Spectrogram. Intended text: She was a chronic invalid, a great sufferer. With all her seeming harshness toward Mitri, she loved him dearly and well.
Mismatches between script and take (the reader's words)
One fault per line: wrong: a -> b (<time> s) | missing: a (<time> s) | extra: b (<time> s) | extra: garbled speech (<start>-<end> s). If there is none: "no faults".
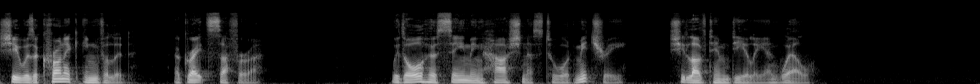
no faults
